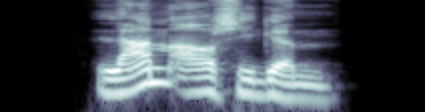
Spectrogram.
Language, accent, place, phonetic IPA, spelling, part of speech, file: German, Germany, Berlin, [ˈlaːmˌʔaʁʃɪɡəm], lahmarschigem, adjective, De-lahmarschigem.ogg
- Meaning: strong dative masculine/neuter singular of lahmarschig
